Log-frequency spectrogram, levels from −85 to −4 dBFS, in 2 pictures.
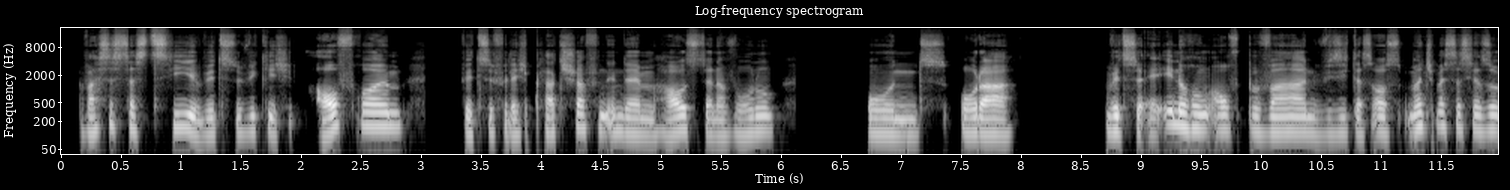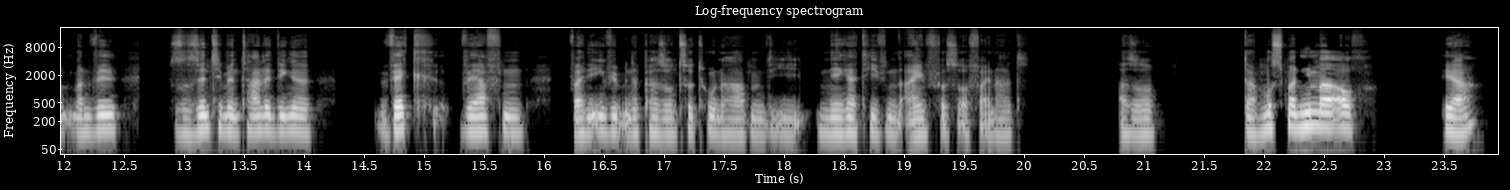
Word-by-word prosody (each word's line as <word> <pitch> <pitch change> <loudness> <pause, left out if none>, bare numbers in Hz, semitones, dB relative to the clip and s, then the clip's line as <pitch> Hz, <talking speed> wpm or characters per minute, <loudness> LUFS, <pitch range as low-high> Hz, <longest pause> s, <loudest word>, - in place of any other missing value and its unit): was 125 +6 -1
ist 155 - 0
das 140 0 +1
Ziel? 140 -8 +3
Willst 115 +1 -3
du 120 0 -7
wirklich 130 0 -6 0.2
aufräumen? 155 0 +5 0.5
Willst - - -1
du - - -4
vielleicht - - -6
Platz - - -2
schaffen 140 -3 0
in 130 - -1
deinem 115 -1 -1
Haus, 130 +4 +3
deiner 110 +1 -4
Wohnung 130 +3 -2 0.7
und 115 -2 -2
oder 115 -1 +5 0.7
willst 130 0 +2
du - - 0
Erinnerungen 150 -4 +3
aufbewahren? 125 -2 +1
Wie 115 - -9
sieht 120 0 -7
das 115 - -3
aus? 125 -1 -1
Manchmal 150 +2 0
ist 150 - -3
das 145 0 -3
ja 135 - +1
so, 135 0 0
man 125 +1 -5
will 135 0 +3 0.4
so 120 -1 -7
sentimentale 135 0 +1
Dinge 130 -1 -1 0.5
wegwerfen, 130 -2 0 0.3
weil 110 +1 +1
die - - 0
irgendwie 130 -1 -1
mit - - -5
'ner 120 - -5
Person 115 -3 -6
zu 130 - -3
tun 120 -3 -5
haben, 110 -1 -7
die 110 -1 -11
negativen 120 -1 -4
Einfluss 110 +3 -5
auf - - -8
einen 105 +2 -6
hat. 110 +1 -14 0.7
Also, 115 0 -6 0.7
da 120 - -2
muss 140 +3 0
man 150 -1 +5
immer 155 -1 +8
auch 145 -1 +2 0.6
ja? 130 +4 +3
125 Hz, 155 wpm, -24 LUFS, 115-135 Hz, 0.7 s, immer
